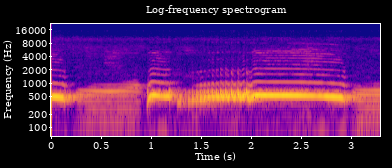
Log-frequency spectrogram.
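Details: Evening calling of a Barbary dove, used as a lure: a soft low coo followed by a long, purring, rolling note that swells and then holds steady.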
